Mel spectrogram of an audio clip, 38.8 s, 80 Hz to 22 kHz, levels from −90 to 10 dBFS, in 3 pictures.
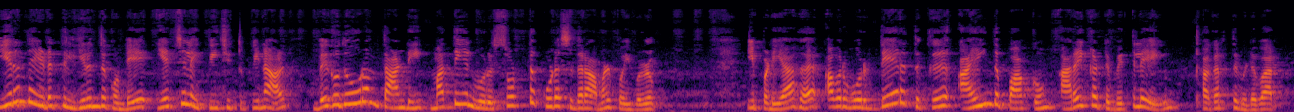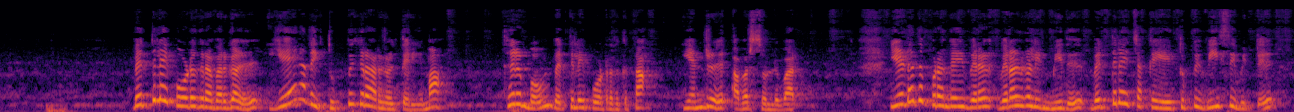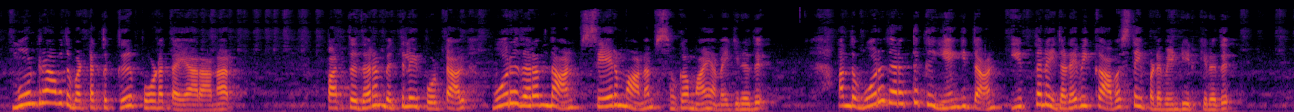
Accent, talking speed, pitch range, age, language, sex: native, 105 wpm, 230-330 Hz, 20-39, Tamil, female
